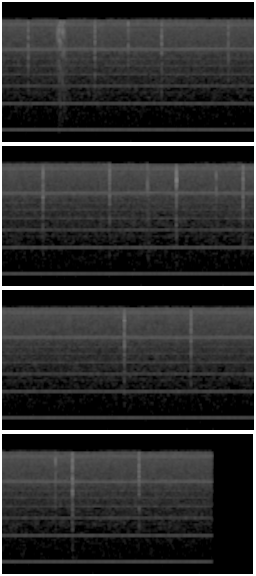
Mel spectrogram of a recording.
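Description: Near silence: a faint steady electronic tone with faint ticks about once a second.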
